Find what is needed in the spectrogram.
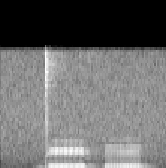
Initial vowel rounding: unrounded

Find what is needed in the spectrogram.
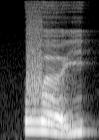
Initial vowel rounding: unrounded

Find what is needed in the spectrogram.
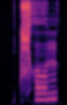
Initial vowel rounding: rounded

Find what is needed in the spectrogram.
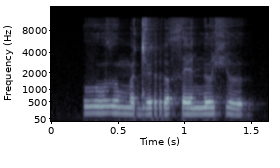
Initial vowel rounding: rounded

